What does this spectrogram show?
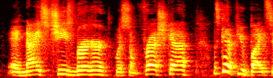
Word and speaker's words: Fresca: we go established 1966 Fresca I think I'm pronouncing that right Fresca not fresh cut there's no h but us midwesterners we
